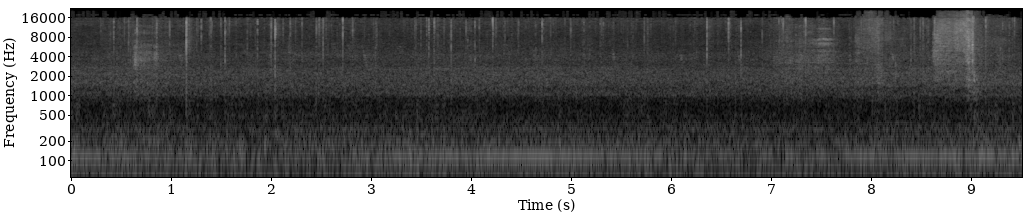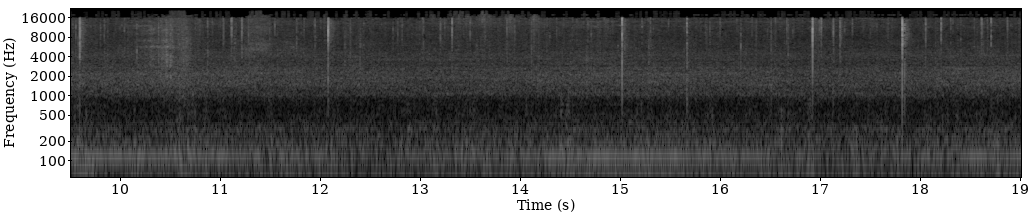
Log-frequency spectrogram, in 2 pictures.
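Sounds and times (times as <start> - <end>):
fire crackling: 0.1 - 19.0
steady low hum: 3.8 - 16.7
loud rustle: 6.9 - 12.1.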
